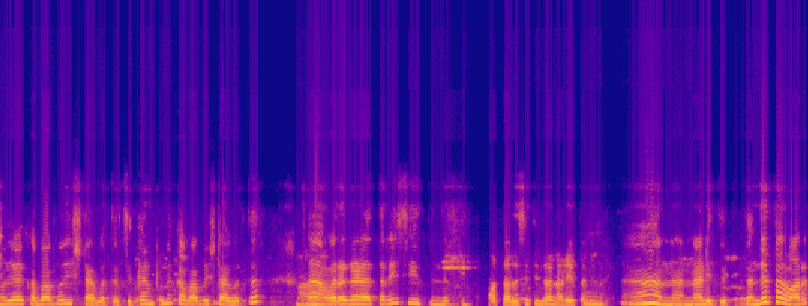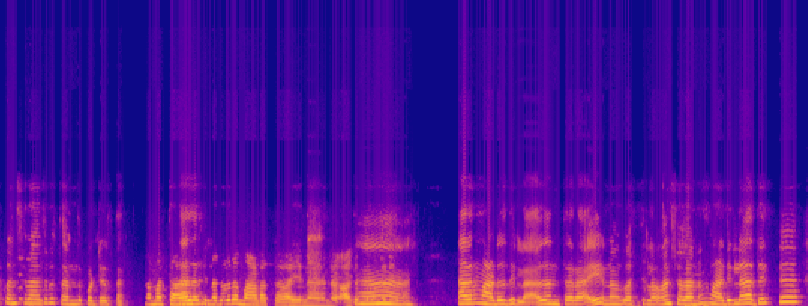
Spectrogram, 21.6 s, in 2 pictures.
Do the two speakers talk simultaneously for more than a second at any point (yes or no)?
no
